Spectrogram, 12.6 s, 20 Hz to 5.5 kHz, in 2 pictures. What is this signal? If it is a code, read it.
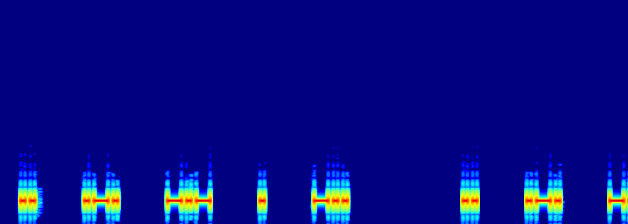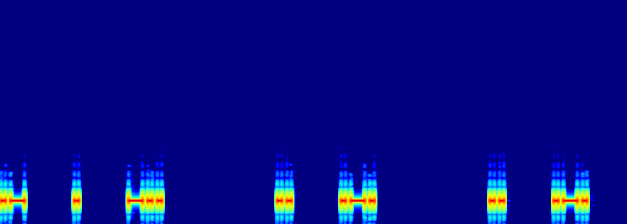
Morse code, heard as a keyed tone, about 25 wpm, spaced as for 13 wpm, 600 Hz. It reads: IRKED IRKED IR IR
